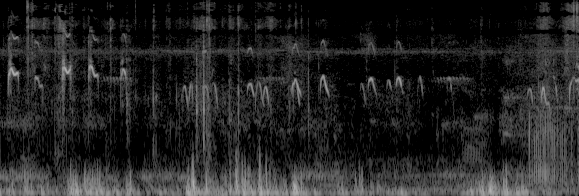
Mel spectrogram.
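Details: Ducklings hatching, about forty yellow chicks in a cave nest; clusters of high, short peeps come in bursts, mixed with low knocking and rumbling sounds.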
